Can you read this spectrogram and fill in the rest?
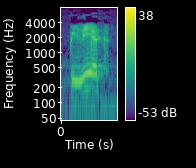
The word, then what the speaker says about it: Pillet: El Facebook, mi nombre es Pablo y el apellido se escribe con L, es Pillet, P-I-L-L-E-T, en Facebook.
